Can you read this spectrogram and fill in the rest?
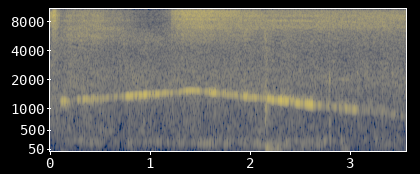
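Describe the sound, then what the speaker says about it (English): A distant emergency siren rises and falls in one slow sweep, faint and thin behind quiet background noise, with a couple of brief knocks near the end. "Oh, I think that siren's me."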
